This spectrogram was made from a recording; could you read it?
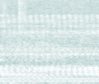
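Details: Heard on an AM radio used to hunt household interference: a harsh, steady buzz with low hum and fine raspy texture, strong and unchanging. Interference radiated by a switching power supply, which overpowers broadcast signals.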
